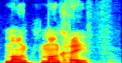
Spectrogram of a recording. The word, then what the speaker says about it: Moncrief: Moncrief. Is that a good pronunciation? – Think more Scottish. If you can roll your eyes like a Scotsman, then you got it. – Moncrief.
